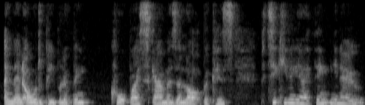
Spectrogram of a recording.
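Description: A British woman co-hosting a podcast, chatting in a relaxed conversational way about a radio drama. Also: lowish voice, fairly quick. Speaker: podcast co-host.

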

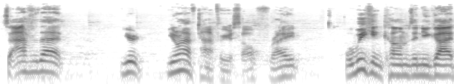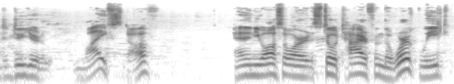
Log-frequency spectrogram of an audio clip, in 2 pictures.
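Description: Guest, man, halting but animated talker with a slightly raised pitch. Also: soft background music. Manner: halting, repeats words, animated. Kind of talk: casual chat.

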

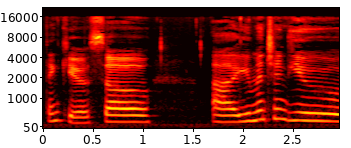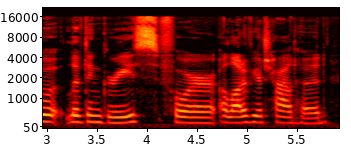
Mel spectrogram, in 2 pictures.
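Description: A woman's voice: medium pitch, fairly even intonation, slow pace, dark tone. Young American woman hosting a student podcast. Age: young adult. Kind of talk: prepared interview questions.

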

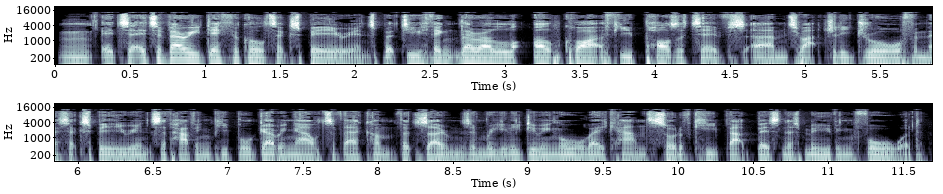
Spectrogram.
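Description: A man's voice: on the low side, quick pace, few pauses, darkish tone, no room sound, clean studio sound. A man hosting a podcast, who gives a scripted introduction in a polished, formal presenter manner and then asks interview questions. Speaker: podcast host.

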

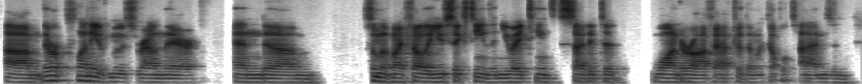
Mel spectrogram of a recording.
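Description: A man's voice: low voice, little pitch movement, normal speed, bright, forceful tone, poor audio. A young man co-hosting a podcast, chatting casually in short, easygoing replies. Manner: short replies, easy laughter. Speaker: podcast co-host.

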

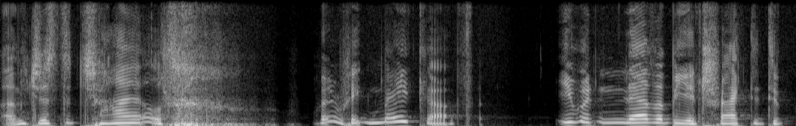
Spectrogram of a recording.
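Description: A man's voice: a little high, big pitch swings, unhurried, voice pushed up. A man voicing a frightened, flippant young woman in an audiobook, breathless, shaky and blurting out words. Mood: desperate confessing. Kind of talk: audiobook character dialogue.

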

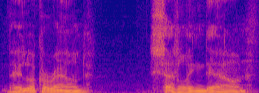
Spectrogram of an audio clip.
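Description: A man reading scripted screenplay narration in the present tense, in a measured storytelling manner. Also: on the low side, a little mellow.

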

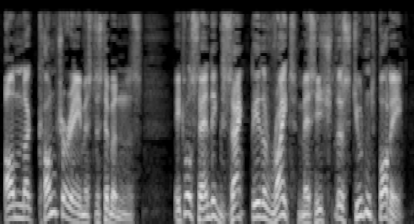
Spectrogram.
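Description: A man's voice: on the high side, huge pitch swings, a little fast, fairly bright tone, husky, no echo, pitched above the performer's own voice, heavily acted. A man voicing a brash, cheerful, domineering wizard arch-chancellor in a storybook, blustery and commanding. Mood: cheerfully forceful.

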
